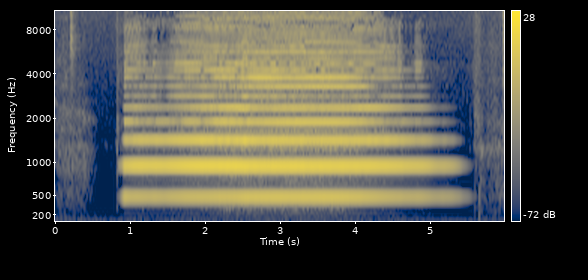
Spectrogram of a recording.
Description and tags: Part of the Good-sounds dataset of monophonic instrumental sounds.
instrument::sax_soprano
note::A#
octave::4
midi note::58
good-sounds-id::5619
Intentionally played as an example of bad-dynamics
